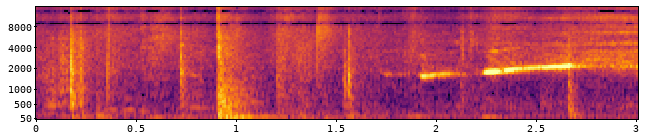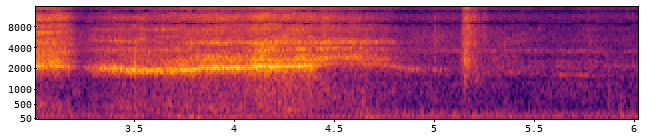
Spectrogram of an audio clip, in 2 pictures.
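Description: A couch bumps and knocks as it is pushed and shifted.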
